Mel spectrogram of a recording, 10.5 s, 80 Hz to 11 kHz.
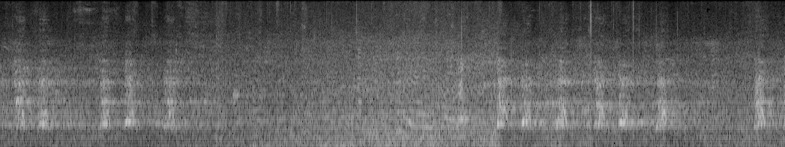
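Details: Samoyed barks at a dog show in Lahti, champion class males, 27 April 2014: short, sharp yelping barks in irregular bursts, some in quick pairs, over a steady hum of indoor crowd chatter and voices.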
